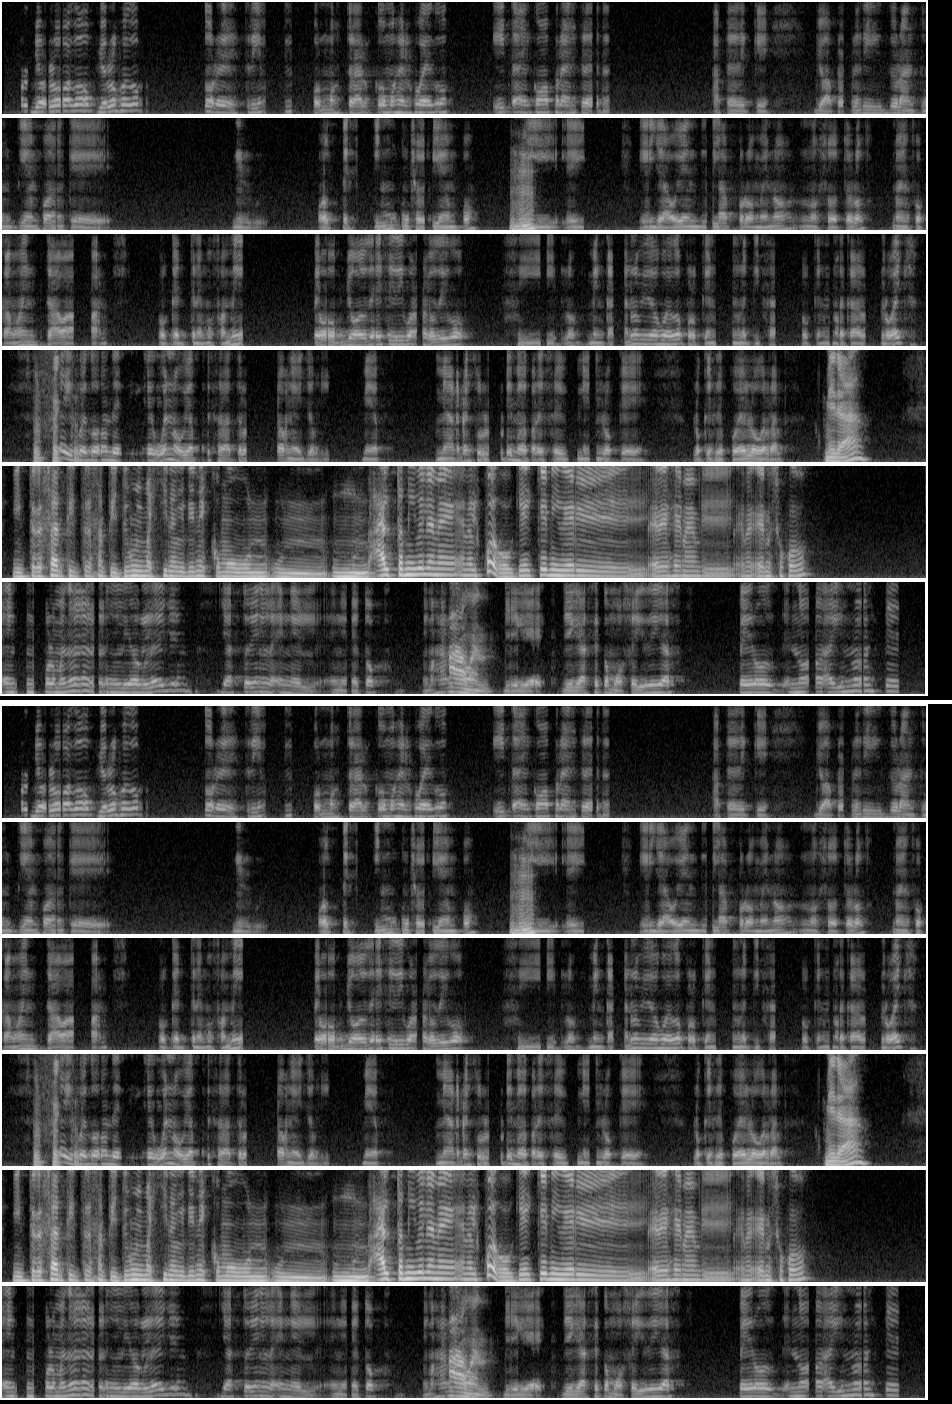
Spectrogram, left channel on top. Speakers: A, on the left; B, on the right.
A: yo lo hago, yo lo juego por el stream, por mostrar cómo es el juego y también como para entretenerte de que yo aprendí durante un tiempo en que mm, o te quita mucho tiempo
B: Ujú,
A: y, y- y ya hoy en día por lo menos nosotros nos enfocamos en trabajar porque tenemos familia. Pero yo decidí, bueno, yo digo, si los- me encantan los videojuegos, ¿por qué no monetizar? ¿Por qué no sacar lo hecho?
B: perfecto.
A: Y ahí fue donde dije, bueno, voy a empezar a trabajar con ellos y me, me ha resultado y me parece bien lo que, lo que se puede lograr.
B: Mira. Interesante, interesante. Y tú me imagino que tienes como un, un- un alto nivel en e- en el, juego. ¿Qué, qué nivel eres en el, en, en ese juego?
A: En, por lo menos en, en League of Legends ya estoy en, la- en el, en el top más alto.
B: Ah, bueno,
A: Llegué, llegué hace como seis días, pero no, ahí no es que,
